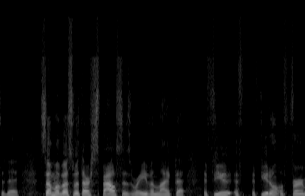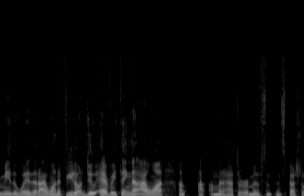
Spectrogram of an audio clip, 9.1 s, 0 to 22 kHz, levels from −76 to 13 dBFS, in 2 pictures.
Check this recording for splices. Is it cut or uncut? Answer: uncut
